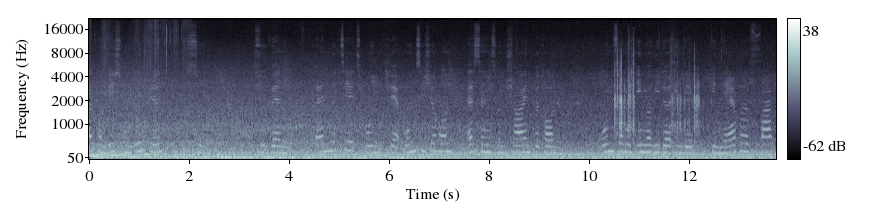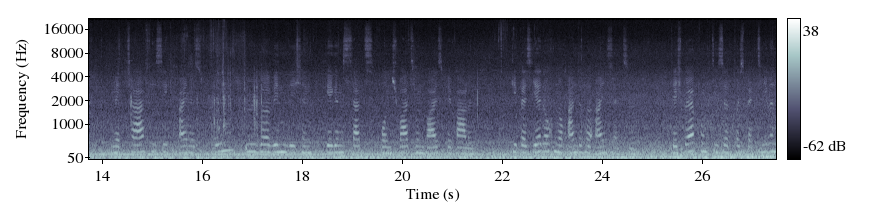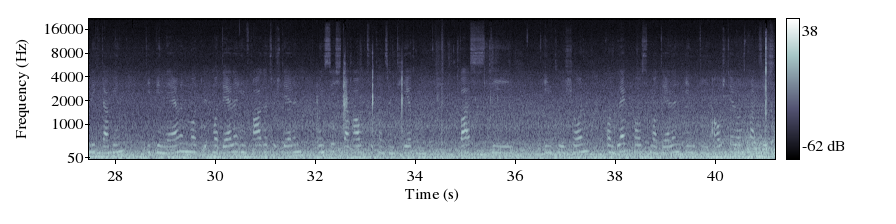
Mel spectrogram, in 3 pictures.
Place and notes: {"title": "Str. des 17. Juni, Berlin, Deutschland - Lesegruppedecolbln XI", "date": "2018-07-04 15:30:00", "description": "The reading group \"Lesegruppedecolbln\" reads texts dealing with colonialism and its consequences in public space. The places where the group reads are places of colonial heritage in Berlin. The text from the book \"Myths, Masks and Themes\" by Peggy Pieshe was read at the monument of Frederick I and Sophie Charlotte, who stands in colonial politics and the slave trade next to a 3-lane road.", "latitude": "52.51", "longitude": "13.33", "altitude": "37", "timezone": "Europe/Berlin"}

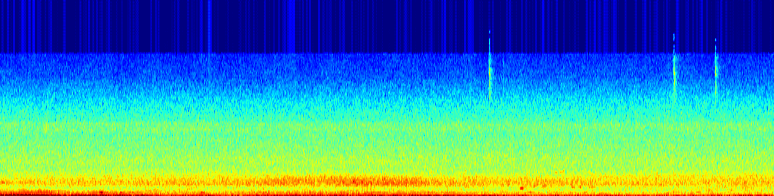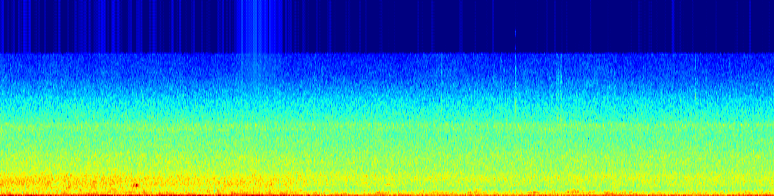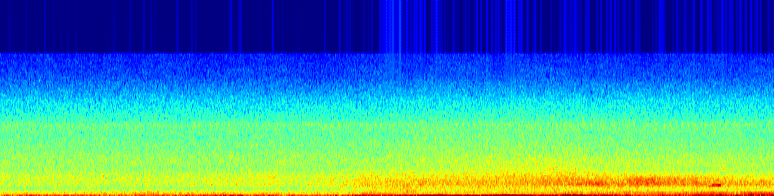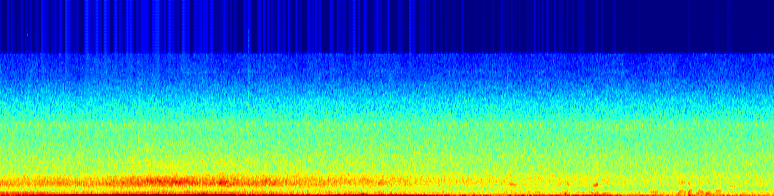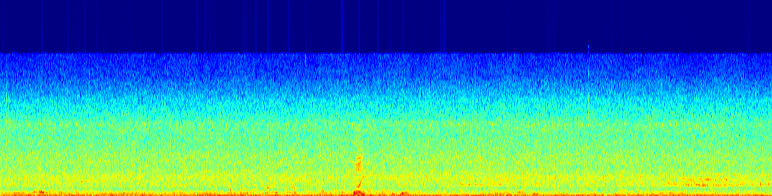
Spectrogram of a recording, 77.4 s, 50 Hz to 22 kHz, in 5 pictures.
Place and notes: {"title": "Seven Lakes Dr, Tuxedo, NY, USA - Lake Skannatati - General Ambience", "date": "2021-08-25 14:44:00", "description": "The ambience surrounding Lake Skannatati. Harriman State Park. Many sounds are heard: water running, visitors chatting, bees, cicadas, and road noise.\n[Tascam DR-100mkiii & Primo EM-272 omni mics]", "latitude": "41.24", "longitude": "-74.10", "altitude": "283", "timezone": "America/New_York"}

